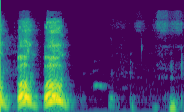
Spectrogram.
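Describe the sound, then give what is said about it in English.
A bulldog barks twice in quick succession, two loud, gruff, throaty barks, followed by a few faint low murmurs and quiet sounds. “wouldn't you like to hear that bulldog bark right now on the podcast?”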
